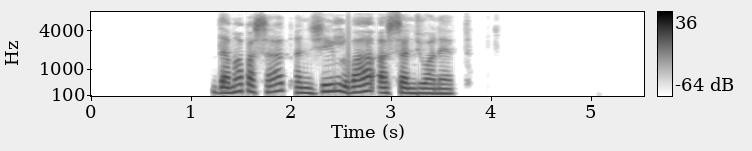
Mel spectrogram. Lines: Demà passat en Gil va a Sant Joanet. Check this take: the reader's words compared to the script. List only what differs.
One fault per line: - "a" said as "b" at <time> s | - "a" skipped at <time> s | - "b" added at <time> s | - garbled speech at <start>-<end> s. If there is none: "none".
none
